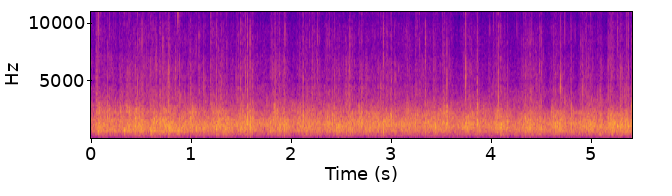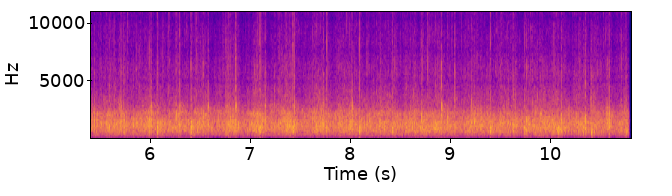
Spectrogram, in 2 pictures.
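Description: A large audience clapping, a dense steady applause.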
